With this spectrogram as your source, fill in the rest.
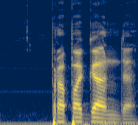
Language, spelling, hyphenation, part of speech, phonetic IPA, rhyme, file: Russian, пропаганда, про‧па‧ган‧да, noun, [prəpɐˈɡandə], -andə, Ru-пропаганда.ogg
- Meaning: 1. propaganda 2. promotion, advocacy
